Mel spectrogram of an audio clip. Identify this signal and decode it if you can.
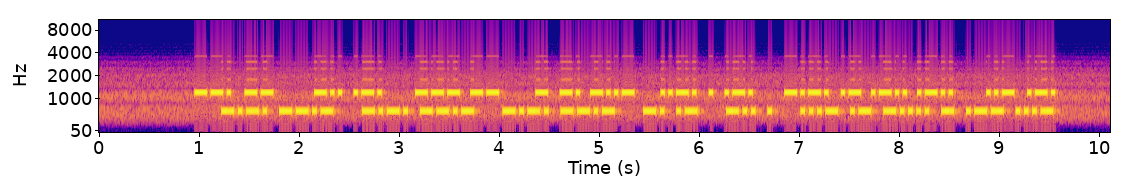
Morse code, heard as two keyed tones. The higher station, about 31 wpm, 1210 Hz: GM DR OM TNX FER CALL UR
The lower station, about 29 wpm, 630 Hz: CQ CQ CQ NA DE VA6TWV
